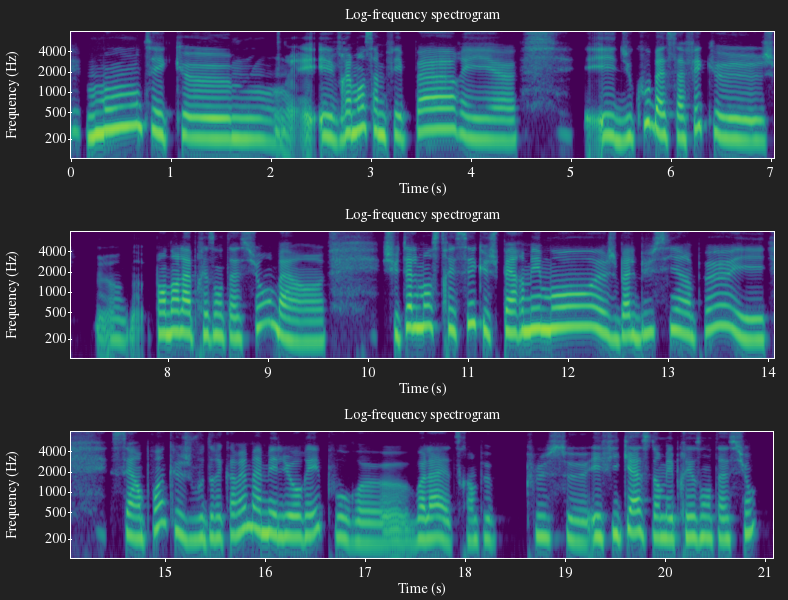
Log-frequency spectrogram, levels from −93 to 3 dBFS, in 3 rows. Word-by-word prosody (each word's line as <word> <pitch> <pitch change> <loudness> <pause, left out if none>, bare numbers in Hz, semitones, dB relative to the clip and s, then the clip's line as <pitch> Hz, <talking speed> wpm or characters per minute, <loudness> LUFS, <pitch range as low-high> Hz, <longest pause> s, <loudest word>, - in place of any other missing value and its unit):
monte 295 +7 +4
et 250 -4 +2
que, 210 -3 +2
mmh 205 -2 -3
et 400 - -1
et - - 0
vraiment 255 +8 +3
ça 280 -3 -2
me 240 - +4
fait 225 0 -4
peur 280 +4 +2
et 205 -3 -2
heu, 195 0 -3 0.7
et 375 - -2
du 200 +2 -1
coup 355 - +1
bah 265 -6 +4
ça 215 -2 -2
fait 290 +10 -2
que 205 - 0
j 190 - -8 0.2
p - - -11
en, 200 -1 -9
heu, - - -13 0.3
pendant 250 +1 +4
la 255 -1 +5
présentation. 235 - -3
Ben 185 -6 -1 0.6
je - - -7
suis 235 - -2
tellement 310 +4 +5
stressée 300 +3 -1
que 285 - 0
je 225 - -11
perds 260 0 +3
mes 285 +2 +7
mots, 310 +2 +5
heu, 275 -4 +2
je 210 -3 -2
balbutie 235 +6 -1
un 245 -3 0
peu. 300 +8 -2
Et 200 -5 -1 0.5
c'est 245 - -5
un 210 -2 0
point 300 - -3
que 265 -7 -4
je 200 - -5
voudrais 215 +1 -3
quand 235 +3 -5
même 290 +5 0
améliorer 230 -1 +1
pour, 200 -5 -5
heu, 95 - -6
voilà, 210 +1 0
être 185 +2 -12
un 190 - -5
peu 200 0 -8 0.3
plus, 225 -1 -6
heu 190 -3 -3
efficace 235 +3 0
dans 215 - -2
mes 210 -1 -1
présentations. 215 +3 -3
230 Hz, 180 wpm, -23 LUFS, 205-275 Hz, 0.7 s, mes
